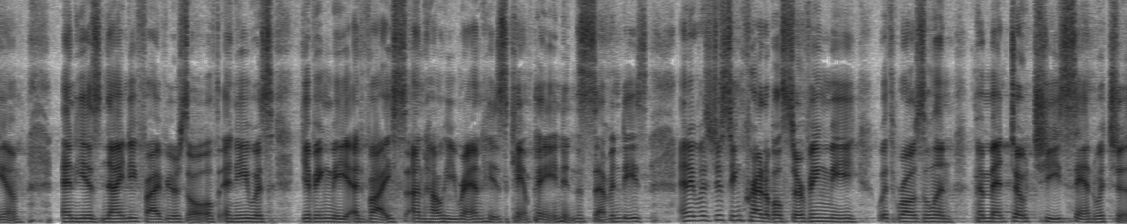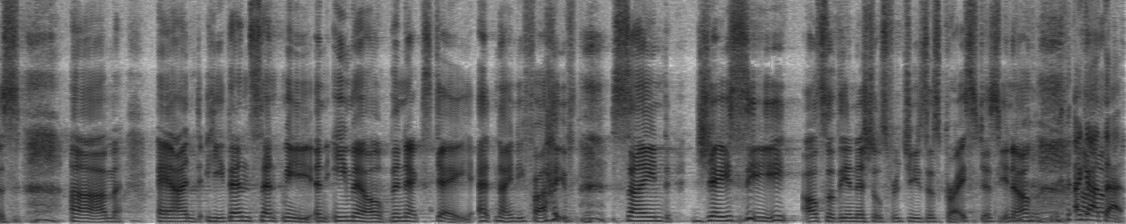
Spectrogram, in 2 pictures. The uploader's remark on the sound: In front of a live audience at South by Southwest.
